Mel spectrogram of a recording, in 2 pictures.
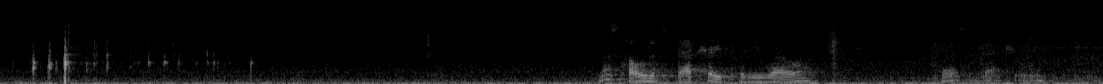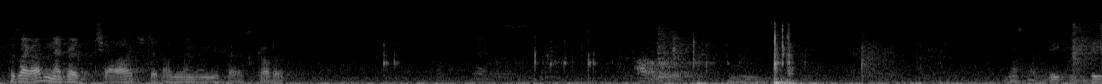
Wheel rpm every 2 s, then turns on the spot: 0, 0, 0, 0, 0, 0, 0, 0, 0, 0, 0.
none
